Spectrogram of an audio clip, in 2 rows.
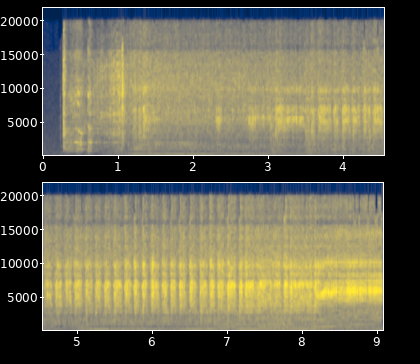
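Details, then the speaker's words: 2002 Acura TL Type-S after replacing the leaking high-pressure power steering hose, engine held near 2,000 rpm while steering lock to lock: a wavering pump whine rises and falls as trapped air bleeds out of the fluid. "it's all that air escaping out of the system and so again we're going to fill it up to the max fill line"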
